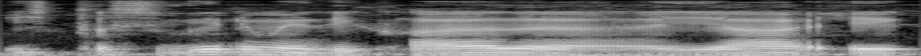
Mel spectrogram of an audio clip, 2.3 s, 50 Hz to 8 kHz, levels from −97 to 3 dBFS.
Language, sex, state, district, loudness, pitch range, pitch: Hindi, male, Haryana, Rohtak, -14 LUFS, 105-115 Hz, 115 Hz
